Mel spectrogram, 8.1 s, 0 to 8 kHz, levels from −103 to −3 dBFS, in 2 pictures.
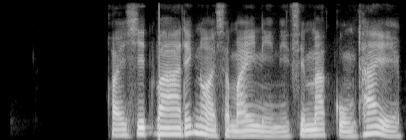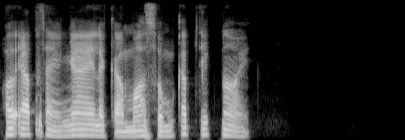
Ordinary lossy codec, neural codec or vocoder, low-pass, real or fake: none; none; 7.2 kHz; real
